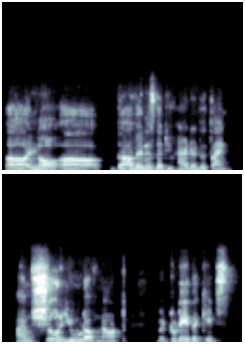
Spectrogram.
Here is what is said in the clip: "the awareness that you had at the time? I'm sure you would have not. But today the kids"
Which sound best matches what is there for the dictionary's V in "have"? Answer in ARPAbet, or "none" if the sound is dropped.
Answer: V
